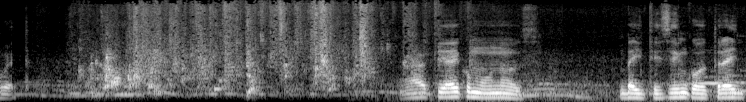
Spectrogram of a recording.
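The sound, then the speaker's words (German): A light bucket is hauled up from a well, with water sloshing and splashing for a few seconds, then people start talking over it. “Sacando agua. Es ist leicht, Wasser raufzuholen. Der Eimer wiegt nicht viel.”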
